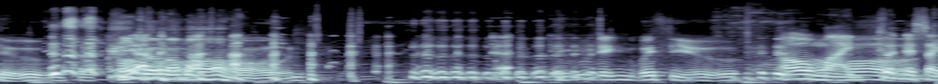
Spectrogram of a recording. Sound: laugh

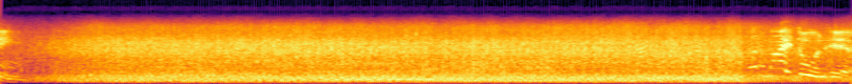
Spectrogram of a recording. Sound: aircraft rumbling

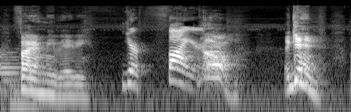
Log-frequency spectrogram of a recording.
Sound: Peter yells

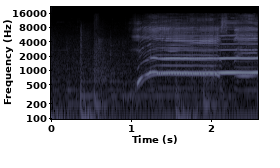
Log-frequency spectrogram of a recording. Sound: cheering

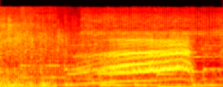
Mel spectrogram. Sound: growling

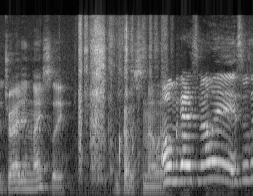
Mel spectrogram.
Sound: zipper unzipping; sniffing

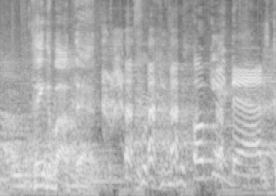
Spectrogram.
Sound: everyone laughs

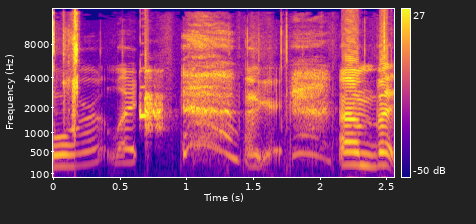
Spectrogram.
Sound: laughs

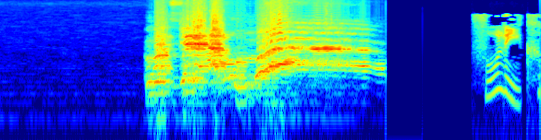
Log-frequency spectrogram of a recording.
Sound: screams

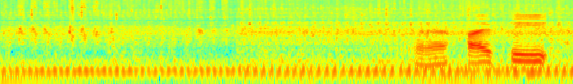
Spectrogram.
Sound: engine putters

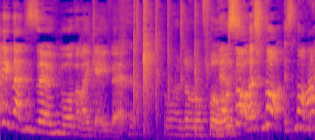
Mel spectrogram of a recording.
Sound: claps in a circle

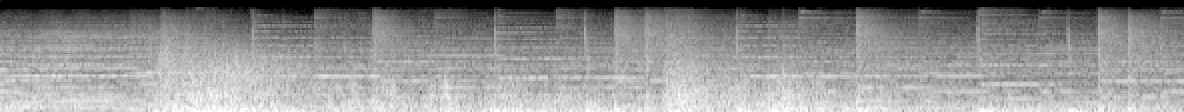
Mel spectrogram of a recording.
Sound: dynamic music; thunder crashing

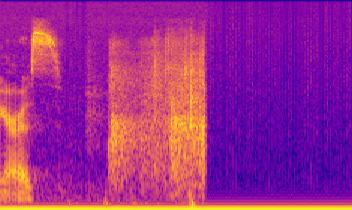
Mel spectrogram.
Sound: applause

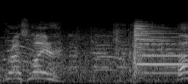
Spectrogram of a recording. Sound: bell rings

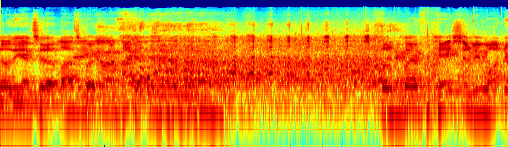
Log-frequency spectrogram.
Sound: laughter

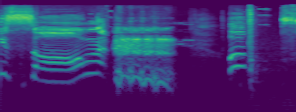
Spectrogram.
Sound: clears throat

